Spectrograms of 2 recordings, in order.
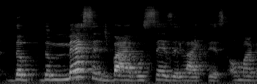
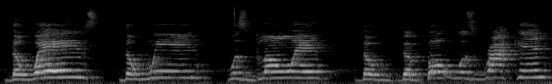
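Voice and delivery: higher, louder, slow storm telling; dramatic storm telling; 5 semitones higher, 7 dB louder, slower than usual. Acted. Preacher painting the storm for Austin, building.

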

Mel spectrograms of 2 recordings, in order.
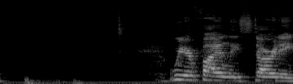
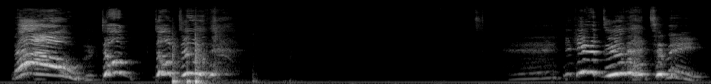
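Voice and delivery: much higher and louder, pleading shout; loud protest; 13 dB louder than usual. Real, not acted. Streamer yelling at the game not to do that, loud and high. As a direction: yell at the screen to stop it.

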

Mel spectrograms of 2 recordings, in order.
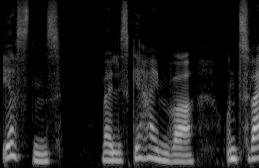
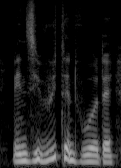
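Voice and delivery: ordinary delivery

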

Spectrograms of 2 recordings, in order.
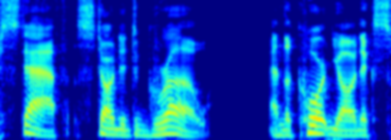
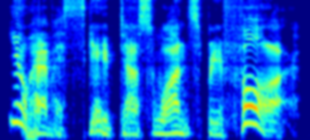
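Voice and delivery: higher, put-on monster voice; beastly villain voice, raised in pitch; menacing werewolf alpha; 4 semitones higher than usual. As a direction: threaten like the pack leader.

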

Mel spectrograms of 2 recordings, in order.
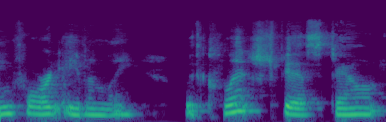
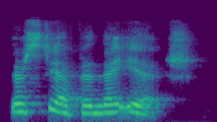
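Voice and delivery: mildly grumbling husband; 3 semitones higher, 3 dB louder than usual. A narrator's reading. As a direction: complain grudgingly about the shirts. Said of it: "he grumbled".

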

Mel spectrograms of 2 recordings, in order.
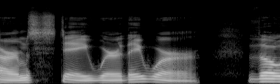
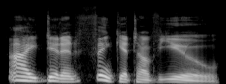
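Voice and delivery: ordinary delivery, nothing marked

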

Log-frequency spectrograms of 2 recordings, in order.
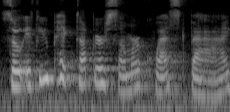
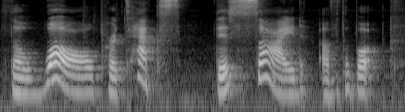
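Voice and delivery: loud, slow, expressive storybook read; reading to children; 10 dB louder, slower than usual. Acted. Reading the book to the children, loud and expressive. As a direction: perform it big for the kids. Reads picture book aloud.

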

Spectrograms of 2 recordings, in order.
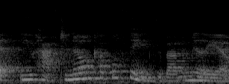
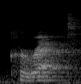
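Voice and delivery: usual speaking voice

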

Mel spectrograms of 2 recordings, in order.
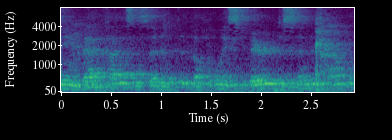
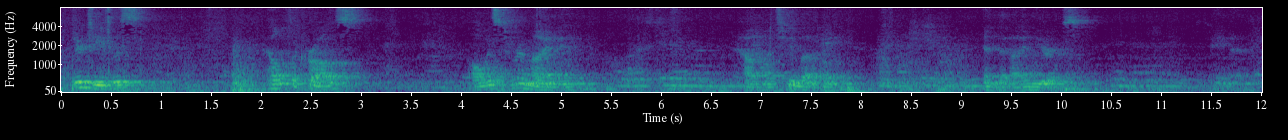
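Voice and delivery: prayer to repeat after; 4 dB quieter than usual. Real, not acted. Leads children in a prayer.

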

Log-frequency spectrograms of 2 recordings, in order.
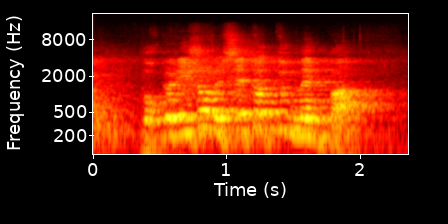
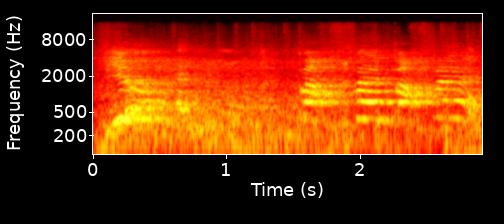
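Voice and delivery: very high, exclaimed praise; delighted approval; 9 semitones higher, slower than usual. Acted. Coach approving the pupil's short answer, delighted.

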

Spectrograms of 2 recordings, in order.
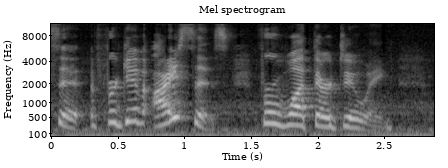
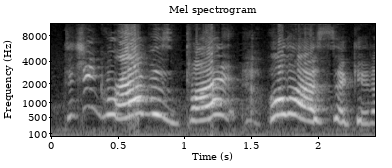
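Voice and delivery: excited shout; 6 semitones higher, 10 dB louder than usual. Real, not acted. Shocked reaction to scene.

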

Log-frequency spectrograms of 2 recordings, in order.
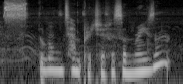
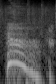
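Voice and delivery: delighted gasp; 4 semitones higher, 6 dB quieter than usual. Real, not acted. Delight at wolf in sprinkler.

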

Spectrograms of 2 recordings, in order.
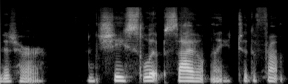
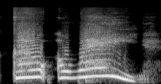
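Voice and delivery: high, loud, drawn-out scream; child's scream; 12 semitones higher, 6 dB louder, much slower than usual. A narrator's reading. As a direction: scream it slowly at the top of your voice. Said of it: "Jeffy screamed".

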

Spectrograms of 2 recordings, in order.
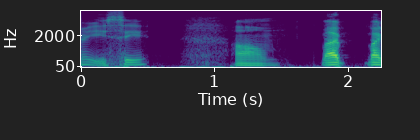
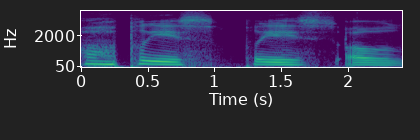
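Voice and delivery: ordinary talk, nothing marked

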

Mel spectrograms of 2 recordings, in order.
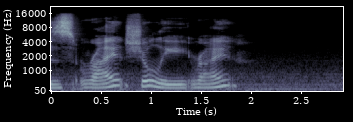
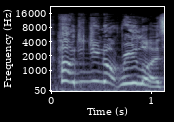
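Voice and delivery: high, louder mock demand; incredulous angry teammate; mock outrage; 12 semitones higher, 5 dB louder than usual. Teammate demanding an answer, mock outrage. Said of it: "And he's like".

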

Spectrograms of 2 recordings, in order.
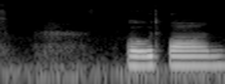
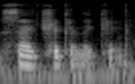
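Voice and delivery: ordinary delivery

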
